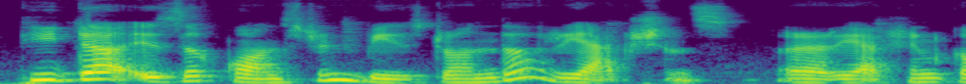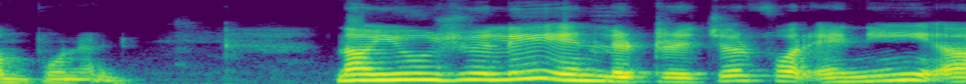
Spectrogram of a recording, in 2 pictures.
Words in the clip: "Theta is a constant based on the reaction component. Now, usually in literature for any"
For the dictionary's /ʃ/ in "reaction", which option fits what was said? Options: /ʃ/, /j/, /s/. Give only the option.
/ʃ/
